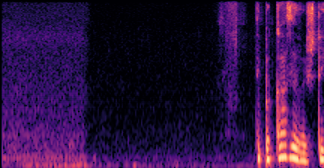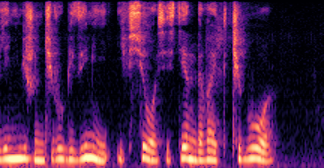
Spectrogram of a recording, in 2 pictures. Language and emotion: Russian, angry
